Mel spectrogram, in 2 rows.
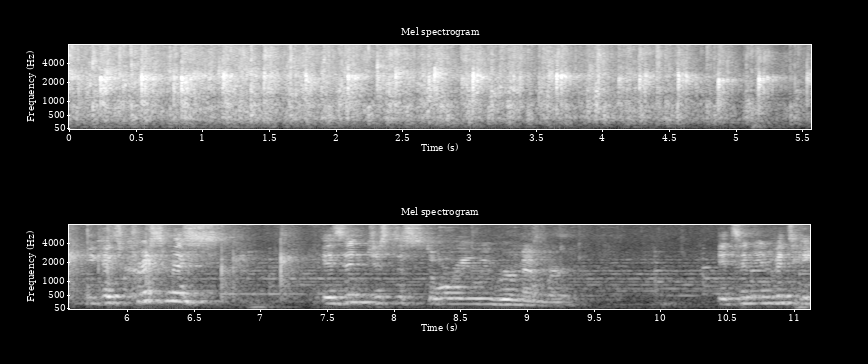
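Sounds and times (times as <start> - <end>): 
audience clapping: 0.0 - 7.4
speech: 5.8 - 6.8, 7.4 - 9.5, 10.4 - 11.1.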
